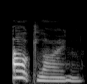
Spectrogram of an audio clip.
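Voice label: "outline", British English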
